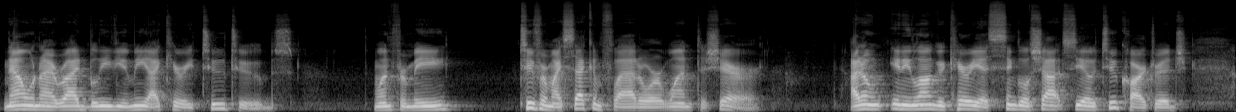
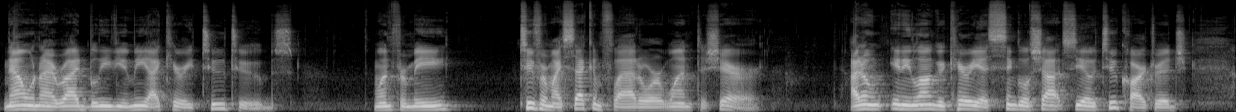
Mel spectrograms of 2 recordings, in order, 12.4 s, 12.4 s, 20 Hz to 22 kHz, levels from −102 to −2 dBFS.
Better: second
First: muffled; slightly; fading above 4 kHz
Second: none

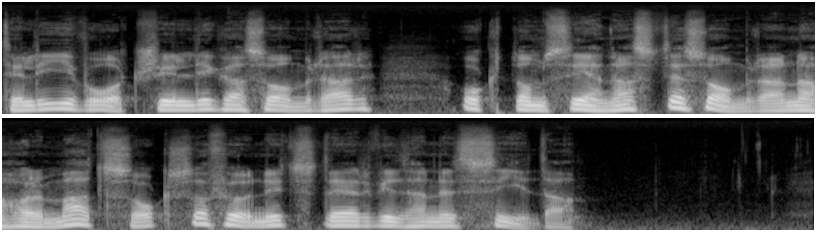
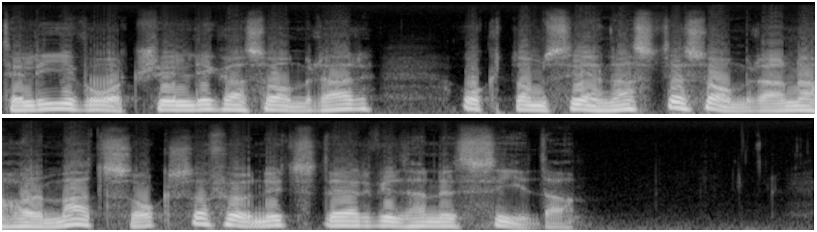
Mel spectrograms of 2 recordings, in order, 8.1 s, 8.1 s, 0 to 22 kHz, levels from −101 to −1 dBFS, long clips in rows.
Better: first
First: none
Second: distortion; slight; 7% of the sound clipped

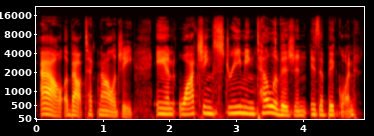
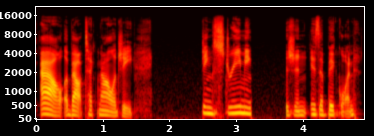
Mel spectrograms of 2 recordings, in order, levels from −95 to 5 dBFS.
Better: first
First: none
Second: audio cutting out; at 1.5 s for 1 s and at 3 s for 0.5 s

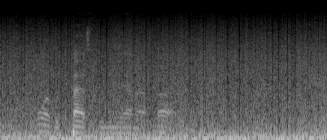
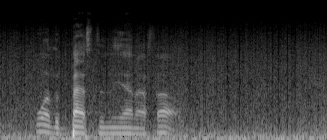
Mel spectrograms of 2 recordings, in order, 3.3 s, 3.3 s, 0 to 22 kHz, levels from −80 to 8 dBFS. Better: second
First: wind noise on the microphone; heavy; 3 dB below the speech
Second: wind noise on the microphone; occasional gusts; 15 dB below the speech

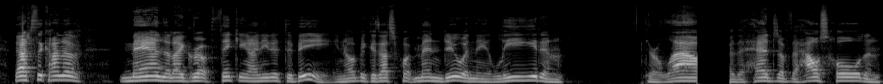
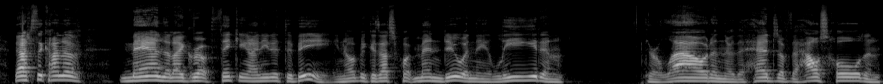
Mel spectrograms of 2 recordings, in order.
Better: second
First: audio cutting out; at 7 s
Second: none

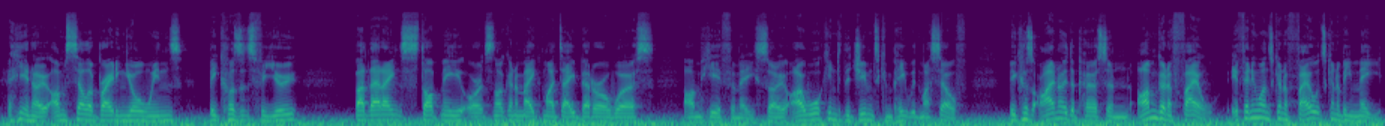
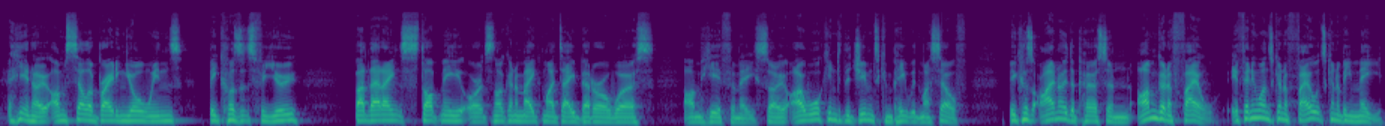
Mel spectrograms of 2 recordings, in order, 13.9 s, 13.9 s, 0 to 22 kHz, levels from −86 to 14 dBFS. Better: second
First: low rumble; faint; throughout; 25 dB below the speech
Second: none

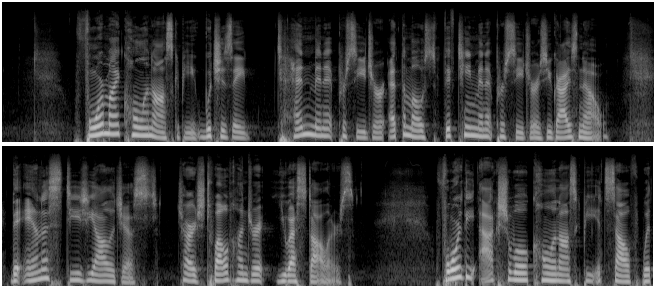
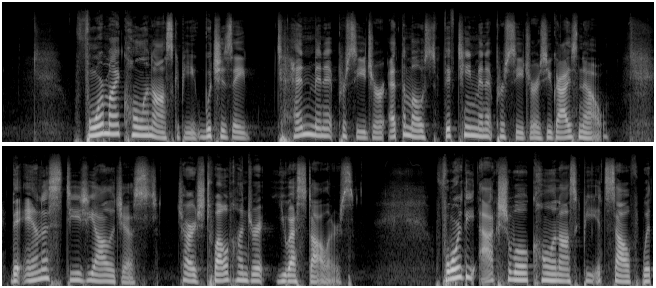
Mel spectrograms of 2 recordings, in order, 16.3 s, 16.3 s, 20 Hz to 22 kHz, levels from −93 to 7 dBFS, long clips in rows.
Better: neither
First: none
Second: none

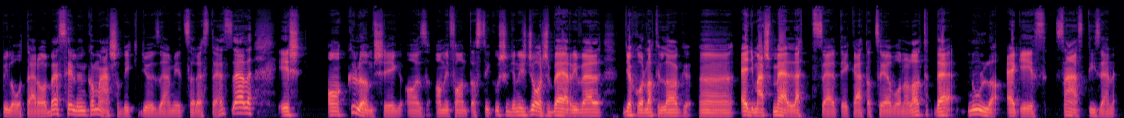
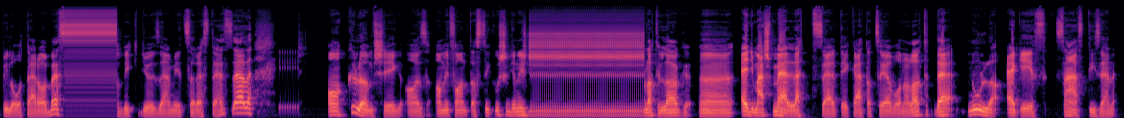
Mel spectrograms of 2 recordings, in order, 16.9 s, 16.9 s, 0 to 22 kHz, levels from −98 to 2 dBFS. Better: first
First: none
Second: audio freezing; at 1 s for 1 s, at 4 s and at 8 s for 1.5 s

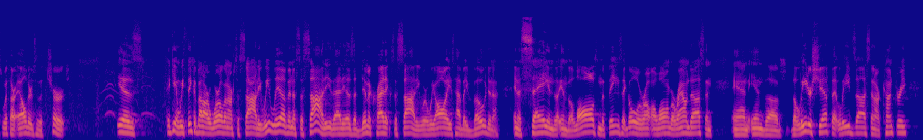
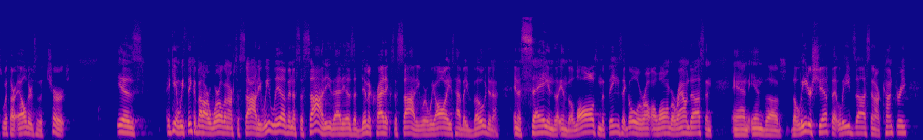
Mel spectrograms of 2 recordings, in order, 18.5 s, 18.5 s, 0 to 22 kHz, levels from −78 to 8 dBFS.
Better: second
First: crowd noise; faint; until 4 s; 30 dB below the speech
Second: none

